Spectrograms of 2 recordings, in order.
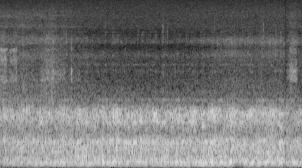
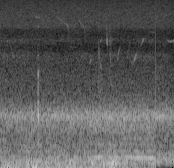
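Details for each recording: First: Lifted trailer wheel spun by hand: steady gritty rumble and grind from a worn-out wheel bearing, which should make no noise at all. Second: Trailer wheel hand-spun after replacing its worn wheel bearing: it turns almost silently, with only a faint low whir and none of the earlier bearing rumble or grinding.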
